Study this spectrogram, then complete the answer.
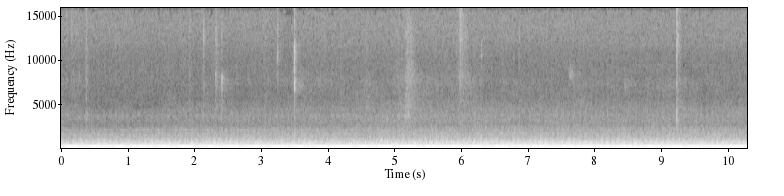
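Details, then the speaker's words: Sears Lasko Turn of the Century 52-inch ceiling fan, secondhand, bench-tested on high speed: a steady, loud electrical hum with a higher buzz over the fan that never changes; owner wonders if the light causes it, unconfirmed. "So I'm going to start on high. Wow, that hum is awful."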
